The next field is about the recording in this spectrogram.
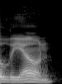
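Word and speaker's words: León: a wild future legend pedro leone i believe that's leon correct me if i'm wrong i'm itching to get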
